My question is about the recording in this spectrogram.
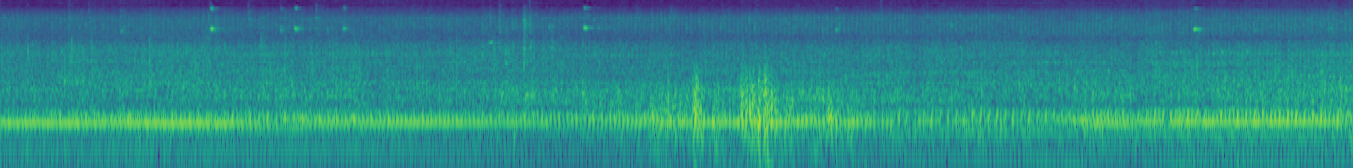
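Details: Balkancar diesel forklift after repair, with engine, clutch, brakes and running gear overhauled; the hour meter has long been broken. Steady, even idle with a constant low hum, no knocks or misses; it sounds healthy and fresh.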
